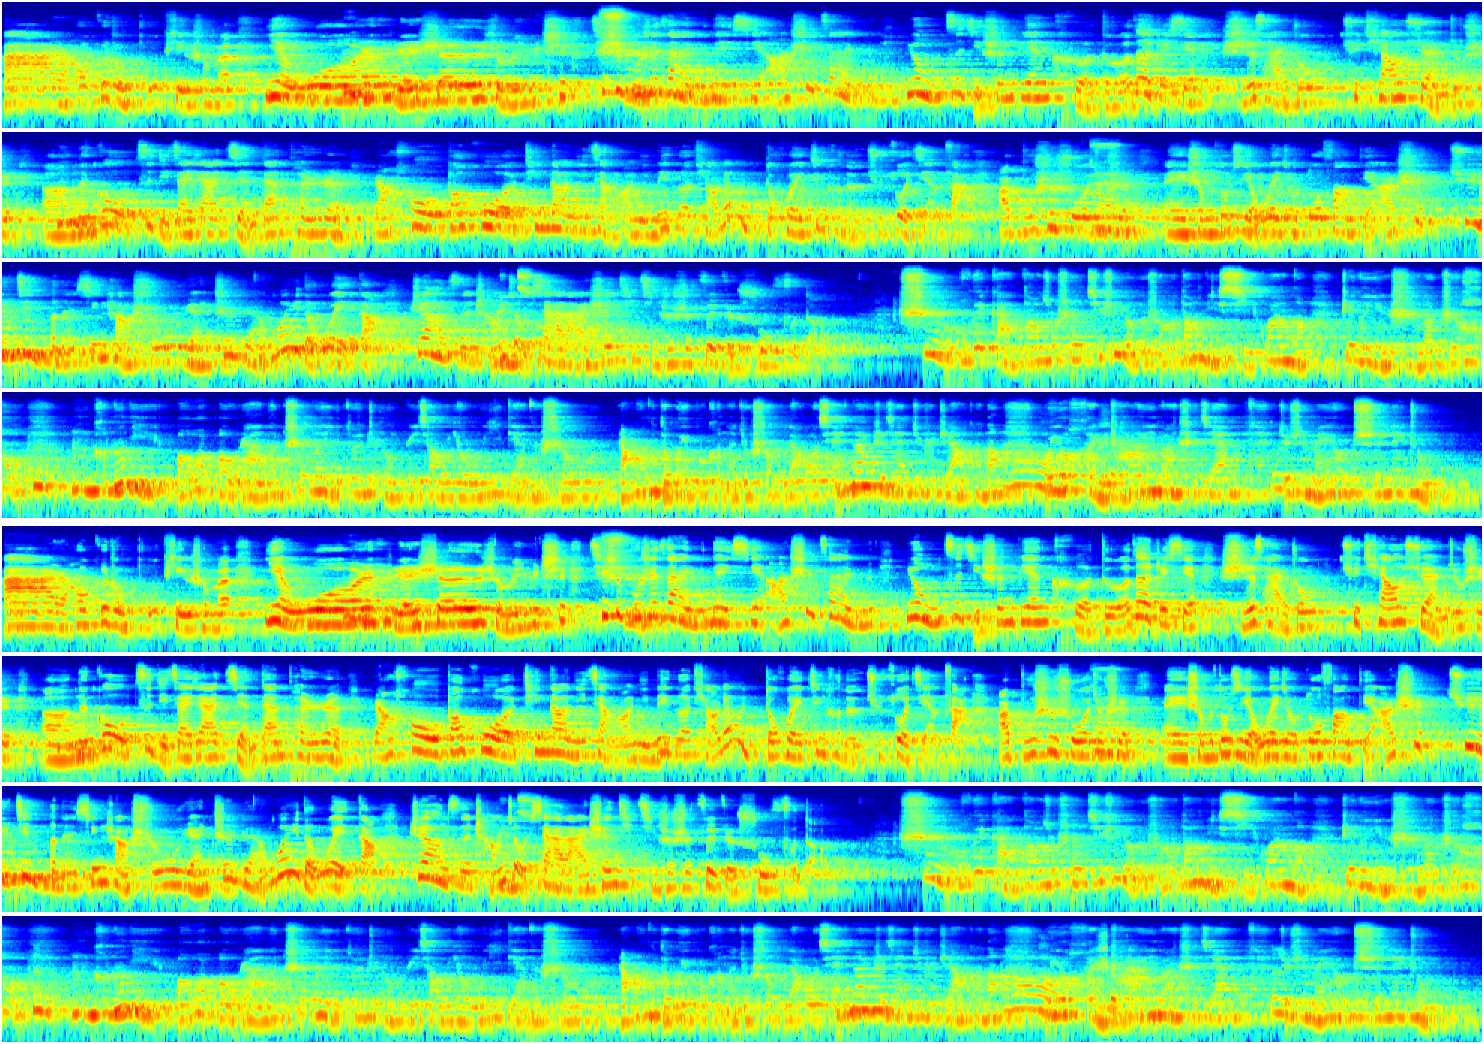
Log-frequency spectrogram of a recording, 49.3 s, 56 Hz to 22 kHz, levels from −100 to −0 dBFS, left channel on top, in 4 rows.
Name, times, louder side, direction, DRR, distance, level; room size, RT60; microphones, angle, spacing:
voice 1, 0.0-7.3 7.5-15.2 15.4-21.7 22.0-31.4 37.2-37.4 45.3-45.9 46.2-46.5 47.6-47.8, right 2 dB, 70° right, 7 dB, 0.7 m, -23 dB
voice 2, 4.9-5.4 12.8-13.1 21.4-21.8 24.6-25.0 28.7-29.3 32.1-48.9, left 1 dB, 15° left, 0 dB, 1.0 m, -28 dB
11.5 x 6.6 x 5.2 m, 2.4 s
head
